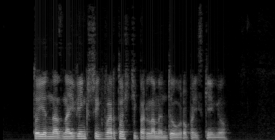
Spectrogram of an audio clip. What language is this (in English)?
Polish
